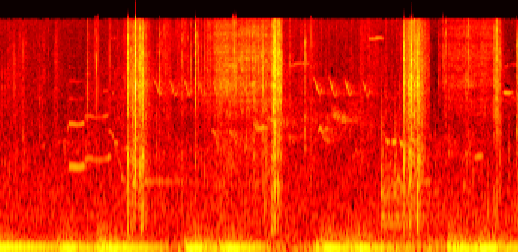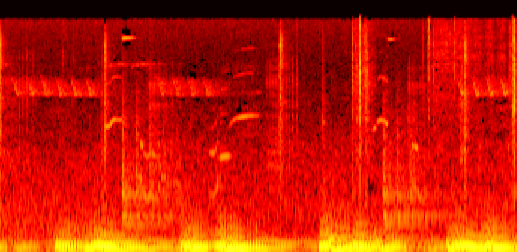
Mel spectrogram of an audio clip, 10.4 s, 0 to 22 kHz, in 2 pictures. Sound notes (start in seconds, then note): 0.0 swing squeaking; 0.7 camera clicking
